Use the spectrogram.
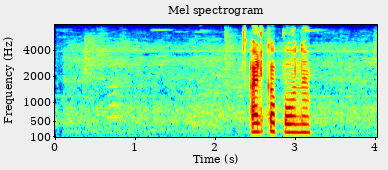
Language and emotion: Russian, neutral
